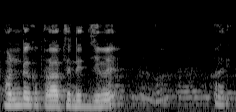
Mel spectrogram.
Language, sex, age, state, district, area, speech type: Telugu, male, 60+, Andhra Pradesh, Guntur, urban, spontaneous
